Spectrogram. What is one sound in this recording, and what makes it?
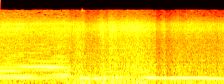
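A Hillman Imp racing car engine changes gear, its note dropping and then rising again.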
